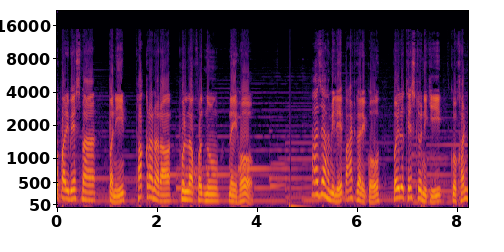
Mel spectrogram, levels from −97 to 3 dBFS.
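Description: At 4.65 s the sound drops into a short, hard-edged silence lasting until 4.67 s. It is a gap between stream segments. Two segments' timestamps leave about 21 ms uncovered, and the player fills it with silence. The stream uses 6 s segments. No audio is lost.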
